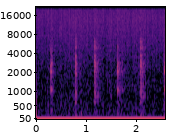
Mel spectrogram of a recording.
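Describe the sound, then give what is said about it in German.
A clock ticks steadily, six crisp, evenly spaced clicks at roughly two per second over a constant soft hiss, with no voices. “Diese Stille. Nur das Ticken der Uhr.”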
